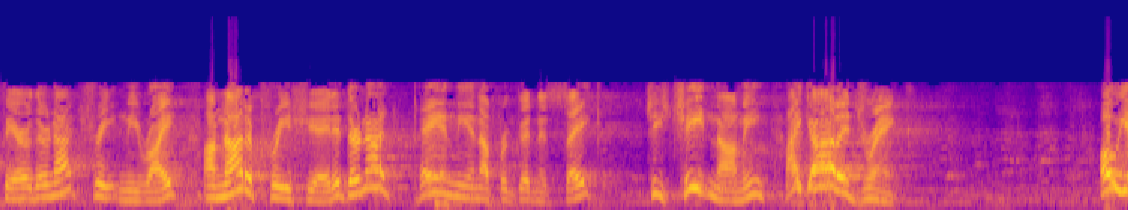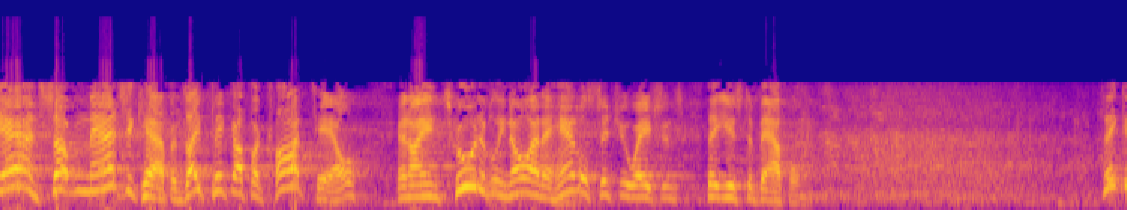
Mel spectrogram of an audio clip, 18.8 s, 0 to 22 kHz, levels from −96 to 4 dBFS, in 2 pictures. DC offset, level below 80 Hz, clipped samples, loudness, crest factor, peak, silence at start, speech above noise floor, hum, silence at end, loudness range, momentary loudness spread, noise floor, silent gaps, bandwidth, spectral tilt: under 0.1%; -52 dBFS; under 0.1%; -14 LUFS; 16 dB; 0 dBFS; 0 s; 30 dB; none; 0 s; 7 LU; 18 LU; -45 dBFS; none; 7.8 kHz; -6.5 dB/octave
